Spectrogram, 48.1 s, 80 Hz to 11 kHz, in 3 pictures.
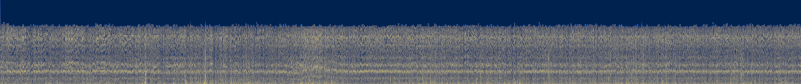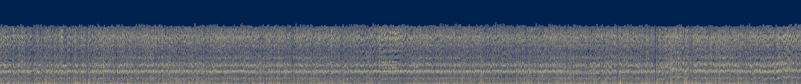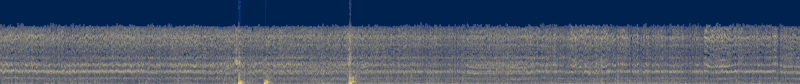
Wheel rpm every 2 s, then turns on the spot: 210, 220, 230, 240, 240, 230, 230, 220, 210, 220, 230, 210, 230, 230, 230, 240, 230, 230, 210, 220, 220, 220, 230, 220.
none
